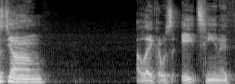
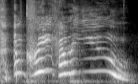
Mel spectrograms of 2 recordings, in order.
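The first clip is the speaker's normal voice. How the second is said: extremely high, loud, drawn-out phony reply; over-the-top fake friendly; 5 dB louder, slower than usual. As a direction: top their fake greeting with even more gush. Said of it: "a tweak above whatever they're giving me".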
